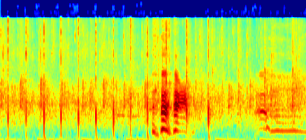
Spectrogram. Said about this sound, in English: You know why I said that? Because there was an awkward silence of him coming up. So I thought we could just fill it with applause.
